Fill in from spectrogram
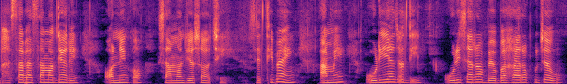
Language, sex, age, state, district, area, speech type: Odia, female, 30-45, Odisha, Nayagarh, rural, spontaneous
